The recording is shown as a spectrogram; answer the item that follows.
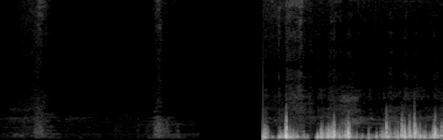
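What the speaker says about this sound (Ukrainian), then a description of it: "А бджоли літають тут і, і в інших вуликах." Honeybees buzzing close by in flight at an apiary after April snow, a few faint passes followed by a louder, sustained droning hum.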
